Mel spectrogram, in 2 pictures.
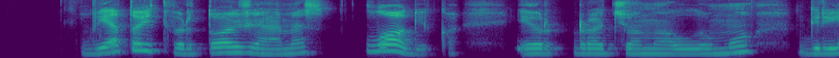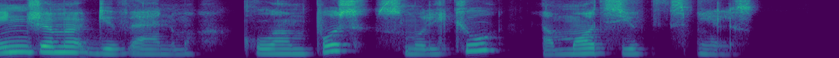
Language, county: Lithuanian, Vilnius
